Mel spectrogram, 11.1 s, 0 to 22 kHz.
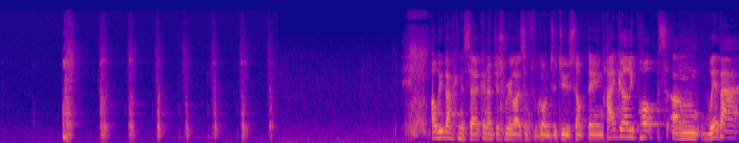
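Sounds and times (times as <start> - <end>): person mock sobbing: 1.0 - 4.2.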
